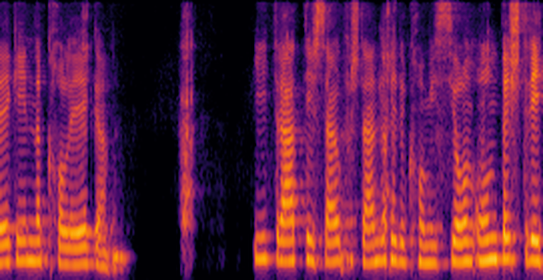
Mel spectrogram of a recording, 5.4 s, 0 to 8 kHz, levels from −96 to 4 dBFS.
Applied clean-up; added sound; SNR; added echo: neural mask model Resemble Enhance denoiser.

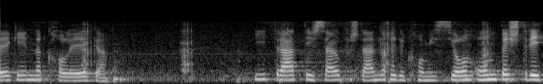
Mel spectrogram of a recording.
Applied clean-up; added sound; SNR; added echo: none; Tick-tock; 15 dB; none.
